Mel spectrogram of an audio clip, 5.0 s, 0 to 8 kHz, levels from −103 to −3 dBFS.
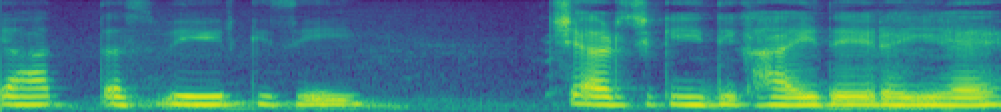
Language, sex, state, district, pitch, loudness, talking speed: Hindi, female, Uttar Pradesh, Hamirpur, 210 Hz, -15 LUFS, 105 wpm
